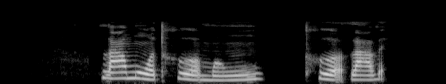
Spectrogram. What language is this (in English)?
Chinese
